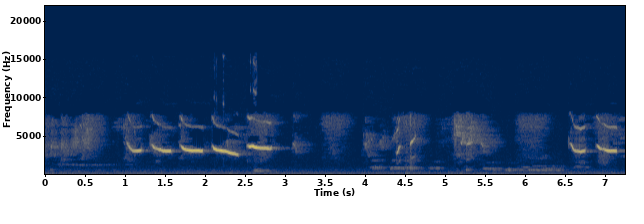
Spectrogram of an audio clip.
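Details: Flamboyan bird in lively, dense ngebren song with nyerecet passages: loud clear whistled notes sliding downward, repeated in quick bursts, then softer scratchy chirps and trills with short pauses between phrases.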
